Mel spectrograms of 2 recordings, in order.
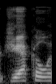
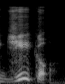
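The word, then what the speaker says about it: Jekyll: Oh, Dr. Jackekal and Mr. Hyde. Yeah. It's supposed to be Jal. Really? The guy who wrote the book says so.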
